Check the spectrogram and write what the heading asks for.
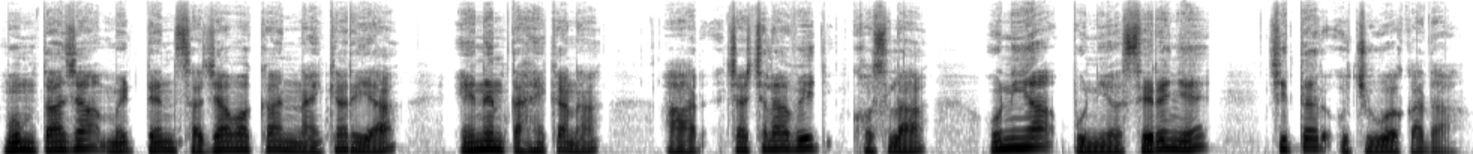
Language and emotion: Santali, neutral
